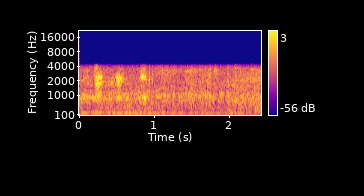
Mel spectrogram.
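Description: A puppy making a few short, high-pitched vocal sounds in quick succession in the first second.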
